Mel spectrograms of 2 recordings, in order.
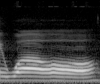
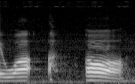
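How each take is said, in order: First: WA'AL slow, just vowels run together after the W; no glottal stop. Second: WA'AL drawn out with a catch in the throat mid-word; glottal stop. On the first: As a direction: glide through WA'AL without any catch. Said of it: "with just vowels after the W". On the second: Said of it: "that catch in the throat in the middle". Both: Shown as a demonstration.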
